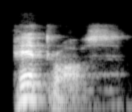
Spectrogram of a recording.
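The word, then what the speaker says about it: Πέτρος: how i picture this man petros notice the accent on the first syllable now one of the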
